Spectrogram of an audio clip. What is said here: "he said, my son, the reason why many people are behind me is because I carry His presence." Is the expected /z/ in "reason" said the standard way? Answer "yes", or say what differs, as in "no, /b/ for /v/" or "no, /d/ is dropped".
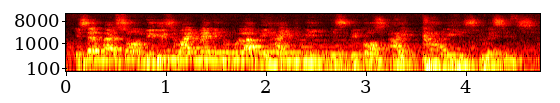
no, /s/ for /z/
